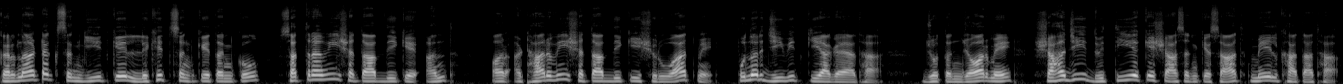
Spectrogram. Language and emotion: Hindi, neutral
